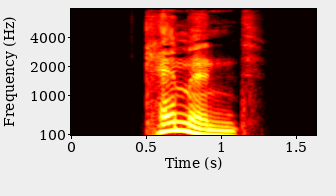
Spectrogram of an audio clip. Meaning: present participle of kämmen
- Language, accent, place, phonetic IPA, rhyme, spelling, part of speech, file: German, Germany, Berlin, [ˈkɛmənt], -ɛmənt, kämmend, verb, De-kämmend.ogg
